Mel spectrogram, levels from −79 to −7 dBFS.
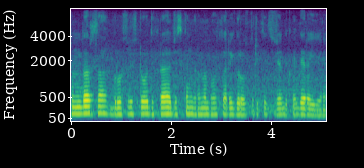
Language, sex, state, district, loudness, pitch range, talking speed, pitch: Hindi, male, Bihar, Sitamarhi, -20 LUFS, 120-130 Hz, 225 wpm, 125 Hz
